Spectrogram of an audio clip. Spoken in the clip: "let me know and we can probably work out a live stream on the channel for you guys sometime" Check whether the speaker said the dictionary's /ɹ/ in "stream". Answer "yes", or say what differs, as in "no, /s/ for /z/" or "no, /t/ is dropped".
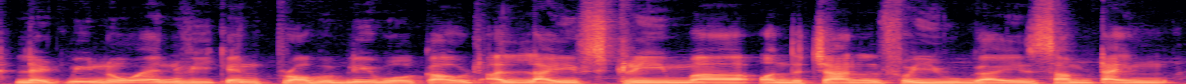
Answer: yes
